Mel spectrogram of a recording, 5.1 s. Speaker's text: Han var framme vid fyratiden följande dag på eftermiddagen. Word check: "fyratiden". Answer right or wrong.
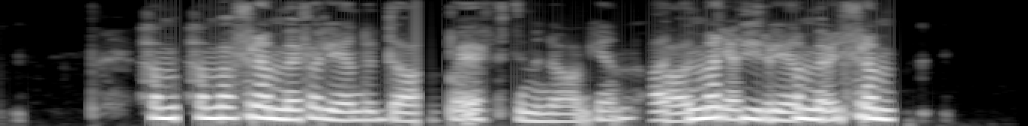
wrong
